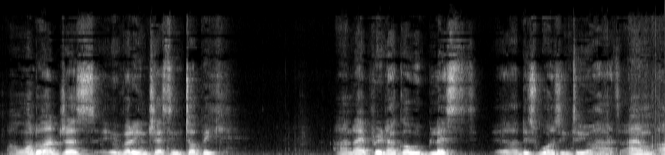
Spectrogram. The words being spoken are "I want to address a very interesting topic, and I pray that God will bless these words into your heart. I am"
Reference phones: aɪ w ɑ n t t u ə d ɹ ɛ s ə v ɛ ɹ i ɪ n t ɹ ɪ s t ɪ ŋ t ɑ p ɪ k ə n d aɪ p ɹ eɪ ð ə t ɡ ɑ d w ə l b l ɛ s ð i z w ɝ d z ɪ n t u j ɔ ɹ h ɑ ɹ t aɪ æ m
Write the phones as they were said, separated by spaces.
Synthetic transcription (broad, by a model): aɪ w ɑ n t t u ə d ɹ ɛ s ə v ɛ ɹ i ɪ n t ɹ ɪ s t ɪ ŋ t ɑ p ɪ k ə n d aɪ p ɹ eɪ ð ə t ɡ ɑ d w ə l b l ɛ s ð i s w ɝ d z ɪ n t u j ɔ h ɑ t aɪ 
